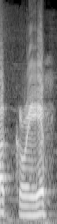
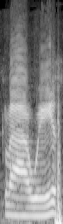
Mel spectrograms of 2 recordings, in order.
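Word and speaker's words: Graves: ทั้ง 2 คน เลย เกฟ อ่าน ว่า เกรฟ ไม่ ต้อง มา กราเวส หรือ กราบ ทั้ง นั้น ครับ แชมเปี้ยน คน ถัด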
